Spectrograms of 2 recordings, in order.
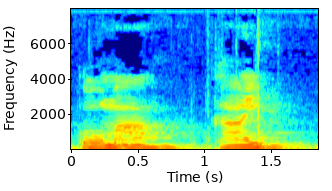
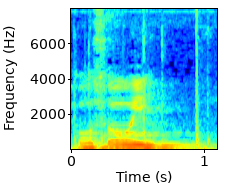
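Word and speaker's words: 細い: Câu số 6, cái chữ này có hai cách đọc là Koma Kai đúng không? Và Hosoi đúng nhỉ?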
